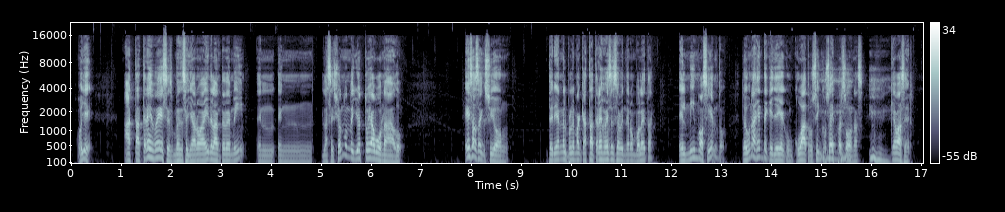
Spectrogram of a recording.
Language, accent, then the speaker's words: Spanish; Dominican Republic; Como típico dominicano, todo el mundo sabe por qué, aunque no sepa, y cómo, aunque no sepa.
